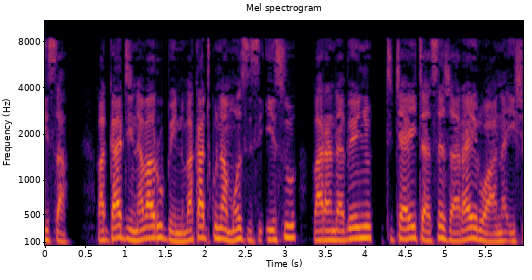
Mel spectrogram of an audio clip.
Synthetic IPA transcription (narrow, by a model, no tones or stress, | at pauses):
ʋaɡʱadʱinaʋaɾubʱe̞niʋakat̬i̥kunamo̞zisiʔisu | ʋaɾandaʋe̞ɲutit͡ʃaitase̞ʐaɾairwanaiʃa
